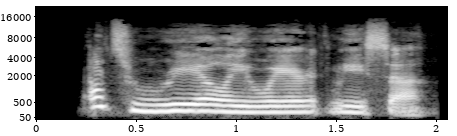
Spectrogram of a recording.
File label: weird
